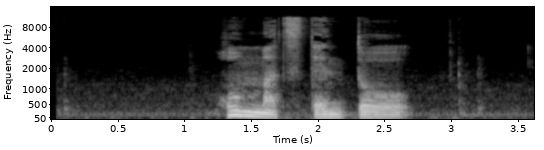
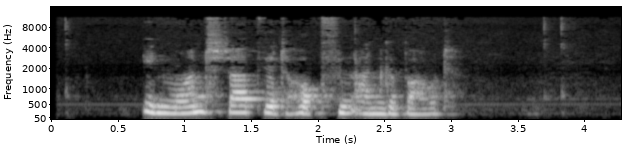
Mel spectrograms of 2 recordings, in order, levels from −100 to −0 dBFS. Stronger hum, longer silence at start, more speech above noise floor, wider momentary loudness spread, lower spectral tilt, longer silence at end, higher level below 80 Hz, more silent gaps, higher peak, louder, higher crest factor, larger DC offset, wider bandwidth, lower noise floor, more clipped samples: neither; first, 1.3 s vs 0.7 s; second, 38 dB vs 45 dB; about the same, 8 LU vs 9 LU; about the same, -7.5 dB/octave vs -7 dB/octave; second, 0.95 s vs 1.3 s; first, -46 dBFS vs -70 dBFS; neither; about the same, -8 dBFS vs -6 dBFS; second, -25 LUFS vs -21 LUFS; about the same, 18 dB vs 16 dB; neither; about the same, 11.5 kHz vs 11.5 kHz; about the same, -62 dBFS vs -65 dBFS; neither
